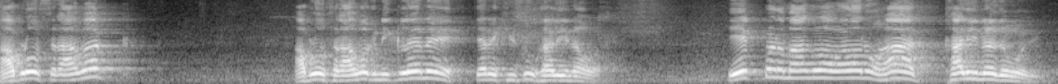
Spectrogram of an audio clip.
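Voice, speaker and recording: High-pitched guy giving a sermon, keeps throwing out rhetorical questions and telling little stories, echoey room. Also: animated, normal speed, pauses often, a little mellow. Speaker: Jain monk preacher. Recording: roomy echoing recording.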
